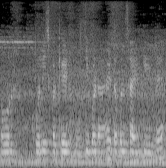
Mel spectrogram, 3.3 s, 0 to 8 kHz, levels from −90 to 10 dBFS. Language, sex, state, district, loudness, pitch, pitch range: Hindi, male, Bihar, Vaishali, -17 LUFS, 145 Hz, 140-150 Hz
